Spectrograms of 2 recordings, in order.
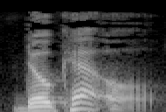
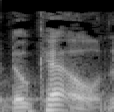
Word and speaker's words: dokeo: Now, there's another word, dokeo. D-O-K-E, long O, dokeo.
